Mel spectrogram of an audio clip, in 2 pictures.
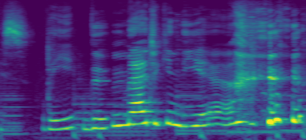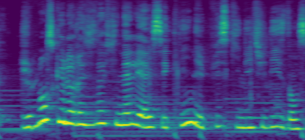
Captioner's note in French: rires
